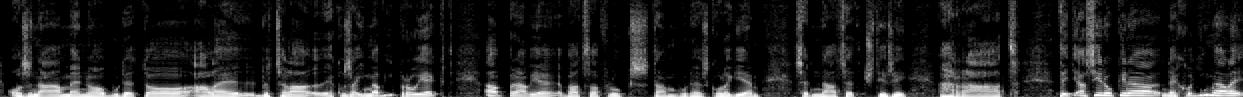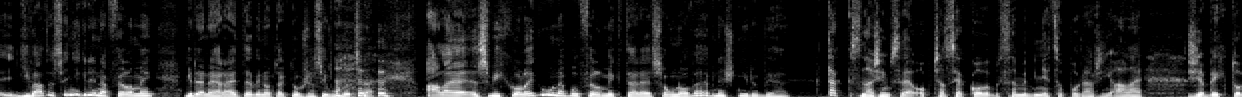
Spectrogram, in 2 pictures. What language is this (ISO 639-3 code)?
ces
